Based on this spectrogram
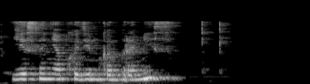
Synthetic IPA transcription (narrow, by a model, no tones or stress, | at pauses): jɛsʲlʲinʲɛɐpxad͡zʲimkɐmpɾamʲis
